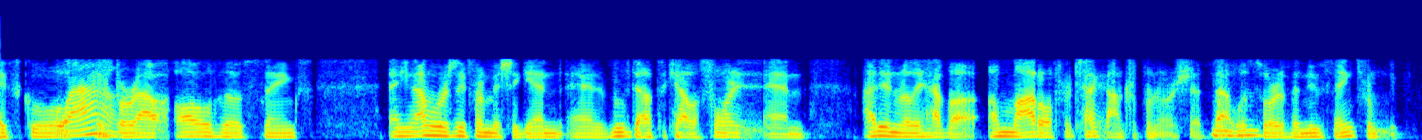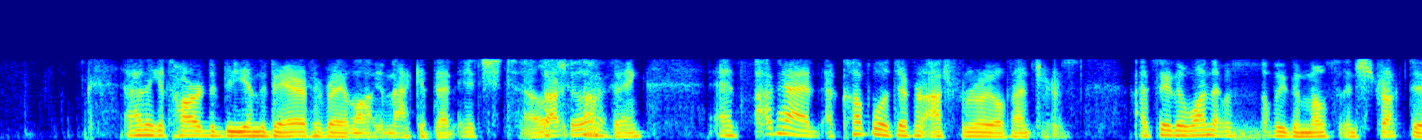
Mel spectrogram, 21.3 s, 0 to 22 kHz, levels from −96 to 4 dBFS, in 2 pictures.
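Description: G.729 coding runs throughout the clip at 8 kbit/s, which fits the G.729A variant. The speech is rebuilt from a vocal tract filter, a pitch predictor and a few pulses in each 10 ms frame, so nothing above 4 kHz survives. The voice stays intelligible but sounds plainly rough and synthetic, with a thin, muffled top.

VoIP packet loss concealed by the speech codec occurs eight times: at 1.16 to 1.27 s (about 100 ms missing), 5.40 to 5.76 s (200 ms scattered over 320 ms, the longest gap 180 ms), 8.22 to 8.36 s (80 ms), 10.32 to 10.49 s (100 ms), 13.27 to 13.62 s (80 ms in short 20 ms dropouts over 240 ms), 16.24 to 16.48 s (120 ms over 160 ms, longest 80 ms), 18.37 to 18.66 s (120 ms in 20 ms dropouts over 240 ms) and 19.92 to 20.23 s (200 ms). In each gap the decoder keeps repeating its last pitch and filter settings while lowering the gain. This stretches the sound into a fading buzzy tone or coloured noise. 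The longest unbroken runs are near 5.4 s and 19.9 s. Each frame builds on the previous one, so the voice stays weak and distorted briefly after the audio returns.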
